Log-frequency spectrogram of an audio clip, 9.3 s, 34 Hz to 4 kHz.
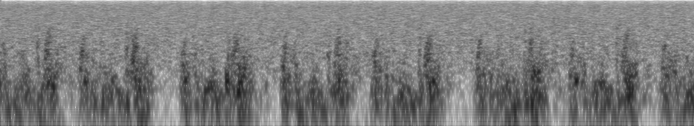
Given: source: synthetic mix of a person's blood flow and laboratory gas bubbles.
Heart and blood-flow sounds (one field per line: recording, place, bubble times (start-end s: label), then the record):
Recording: Doppler ultrasound of blood flow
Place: precordium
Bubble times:
2.98-3.16 s: bubbles
From the record:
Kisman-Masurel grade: 123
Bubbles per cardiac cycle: 1 to 2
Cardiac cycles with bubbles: 10 to 50%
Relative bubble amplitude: loud (0.450 to 0.775)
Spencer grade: 2 (many but less than half of the cardiac periods contain bubble signals, singularly or in groups)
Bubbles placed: anywhere in the cardiac cycle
